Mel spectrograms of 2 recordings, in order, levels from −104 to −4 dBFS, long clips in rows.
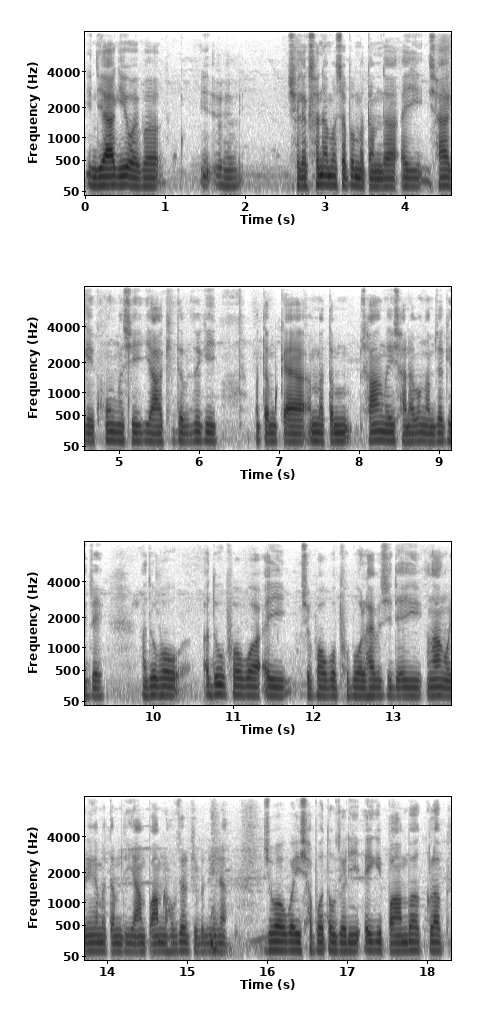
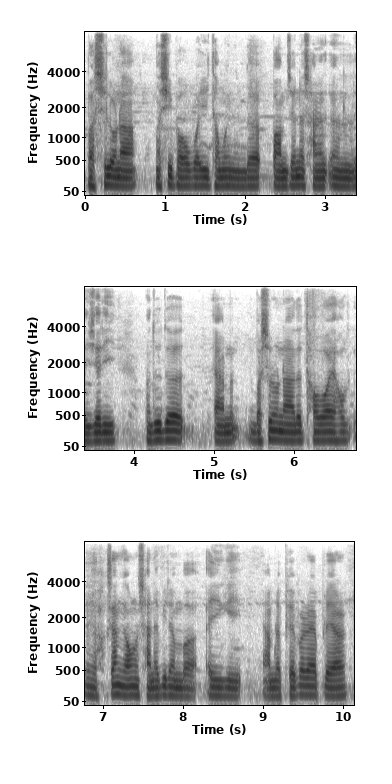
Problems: background sounds at intervals, background conversations at intervals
